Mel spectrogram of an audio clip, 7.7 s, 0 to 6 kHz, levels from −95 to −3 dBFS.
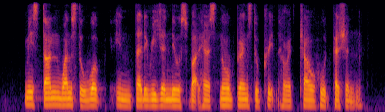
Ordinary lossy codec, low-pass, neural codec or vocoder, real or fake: none; 5.4 kHz; codec, 16 kHz, 1.1 kbps, Voila-Tokenizer; fake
